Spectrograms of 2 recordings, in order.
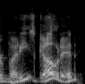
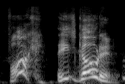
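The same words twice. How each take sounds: First: Said in the usual way. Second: Slow and louder, a stretched-out fan's gasp of awe; mock fan awe. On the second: Imagined fan marvels at the quarterback, slow mock awe. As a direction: drag it out like a stunned fan. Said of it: "You're like".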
